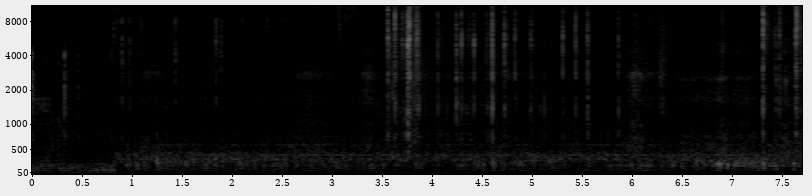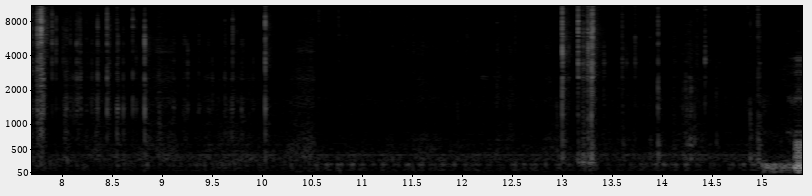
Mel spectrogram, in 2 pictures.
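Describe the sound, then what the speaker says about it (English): Small nuts and bolts on a Toyota Hilux N70 D-4D tappet cover are set in place, giving faint scattered metallic clicks and taps with quiet pauses between. "put these bolts and nuts that go back into the tappet cover back in place"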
